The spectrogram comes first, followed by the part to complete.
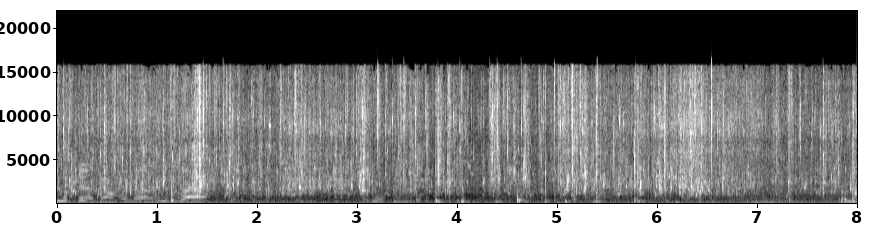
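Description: Water trickling and splashing, with many small scattered splashes and slaps from fish thrashing in a net in shallow water, over a low steady hum.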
